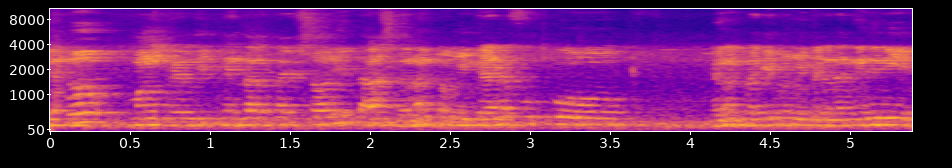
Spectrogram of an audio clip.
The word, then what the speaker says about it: Foucault: Apa sih bacanya? Foucault. Foucault.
